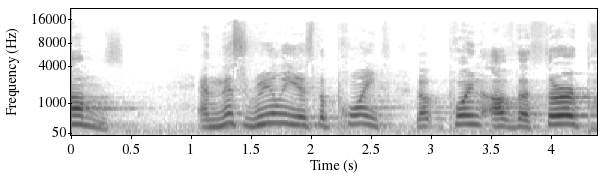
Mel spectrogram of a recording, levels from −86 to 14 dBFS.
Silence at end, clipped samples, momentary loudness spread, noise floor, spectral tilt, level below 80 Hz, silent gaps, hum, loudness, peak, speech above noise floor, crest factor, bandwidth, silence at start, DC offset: 0 s; under 0.1%; 17 LU; -59 dBFS; -6 dB/octave; -66 dBFS; none; none; -24 LUFS; -4 dBFS; 35 dB; 18 dB; 14.5 kHz; 0 s; under 0.1%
